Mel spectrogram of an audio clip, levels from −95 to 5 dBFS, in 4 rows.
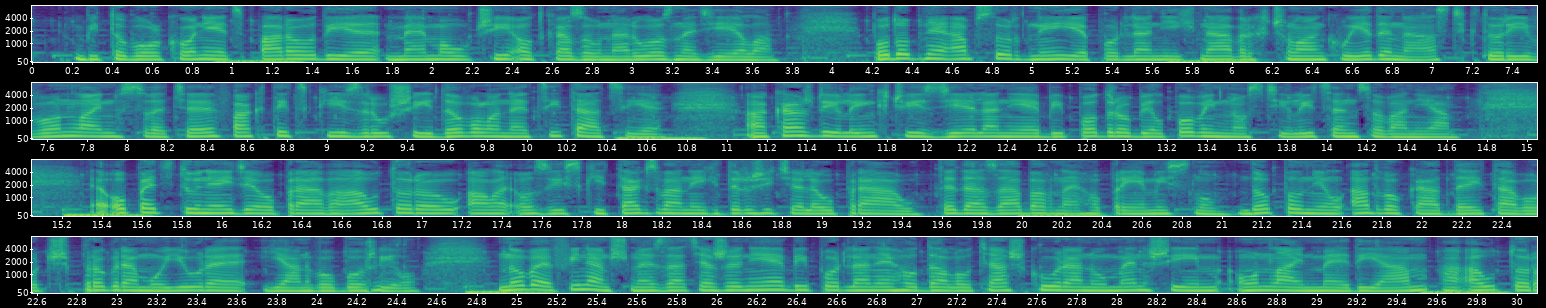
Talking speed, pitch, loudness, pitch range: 145 wpm, 180 Hz, -18 LUFS, 170-195 Hz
